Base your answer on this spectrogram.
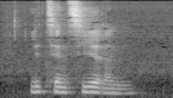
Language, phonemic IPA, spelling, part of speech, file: German, /litsɛnˈsiːrən/, lizenzieren, verb, De-lizenzieren.ogg
- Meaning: to license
